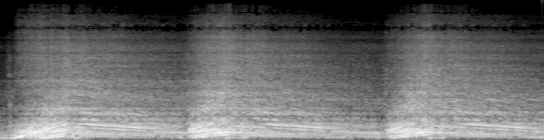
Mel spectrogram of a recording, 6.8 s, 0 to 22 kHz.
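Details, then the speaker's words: GM coupe with 5.7-litre V8, warmed up after a full day of driving: three clean throttle blips, revs rising and falling smoothly with no knock or miss. Normal, healthy warm V8. "Yeah, she sounds good."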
